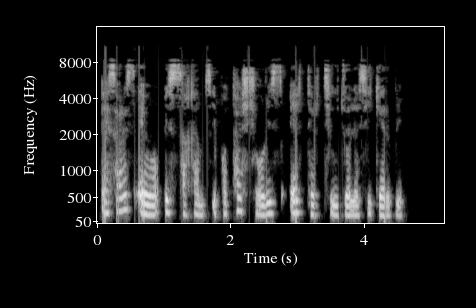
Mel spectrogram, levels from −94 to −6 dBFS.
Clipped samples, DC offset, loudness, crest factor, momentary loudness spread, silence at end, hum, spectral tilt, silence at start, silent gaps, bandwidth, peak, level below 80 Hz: under 0.1%; under 0.1%; -21 LUFS; 20 dB; 8 LU; 0.6 s; none; -4 dB/octave; 0.05 s; none; 11 kHz; -2 dBFS; -52 dBFS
